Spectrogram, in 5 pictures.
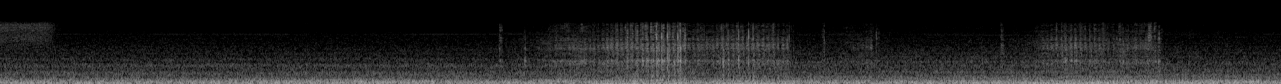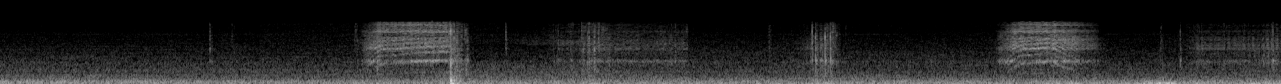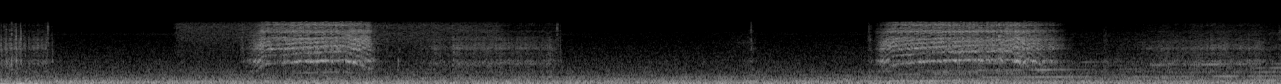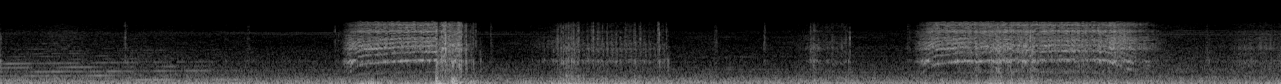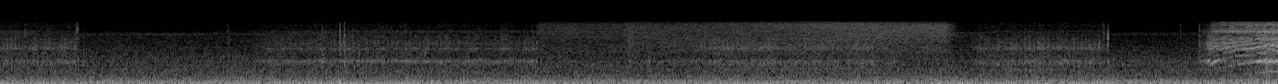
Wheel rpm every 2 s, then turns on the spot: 0, 0, 10, 30, 10, 20, 0, 0, 50, 20, 0, 30, 20, 10, 70, 20, 0, 80, 20, 10, 0, 70, 20, 20, 120, 20, 10, 30, 10, 30, 20, 40.
4-12 18-20 24-26 28-32 36-40 44-46 50-52 54-62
